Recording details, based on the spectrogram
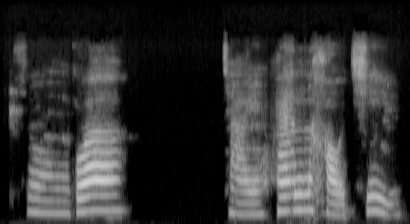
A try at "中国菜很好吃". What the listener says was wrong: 很好吃, jangan ci. 吃,很好吃.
